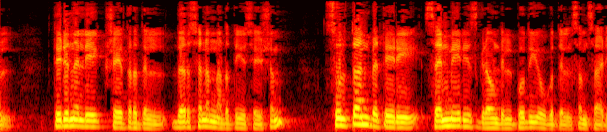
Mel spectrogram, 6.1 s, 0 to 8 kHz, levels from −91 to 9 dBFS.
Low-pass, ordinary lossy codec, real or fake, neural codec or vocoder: none; none; real; none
